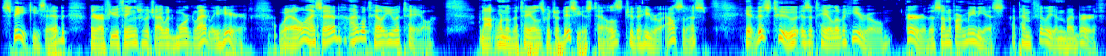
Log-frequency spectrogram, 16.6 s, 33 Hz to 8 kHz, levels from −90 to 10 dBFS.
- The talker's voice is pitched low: Yes, low, 115 Hz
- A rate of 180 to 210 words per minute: Yes, average, 190 wpm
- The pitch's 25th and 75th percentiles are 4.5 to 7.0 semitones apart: Yes, average, 5.2 semitones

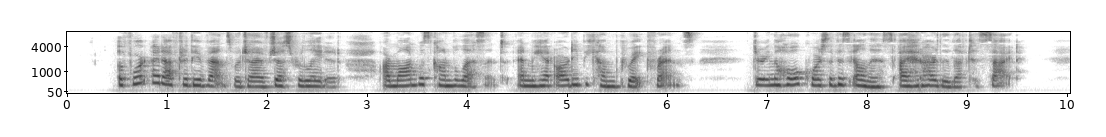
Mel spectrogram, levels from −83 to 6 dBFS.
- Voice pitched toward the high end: Yes, very high, 250 Hz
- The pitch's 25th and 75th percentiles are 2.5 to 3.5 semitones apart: Yes, average, 3.0 semitones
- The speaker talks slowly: No, average, 195 wpm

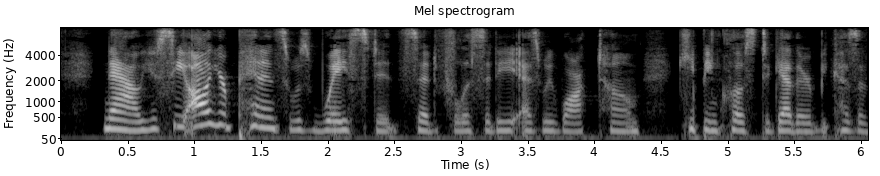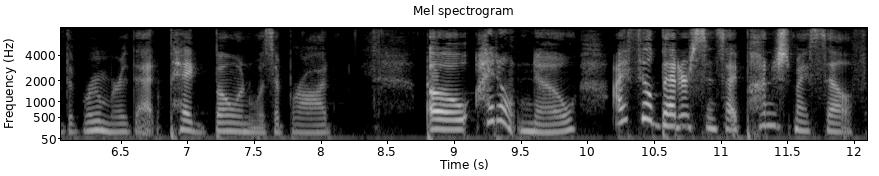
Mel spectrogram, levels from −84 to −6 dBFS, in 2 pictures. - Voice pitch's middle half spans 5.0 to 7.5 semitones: No, average, 4.0 semitones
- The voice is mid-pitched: No, high, 195 Hz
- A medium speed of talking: Yes, average, 185 wpm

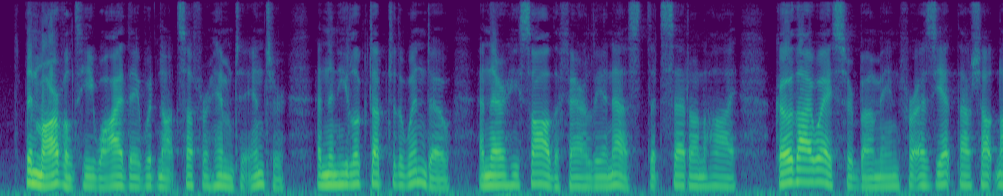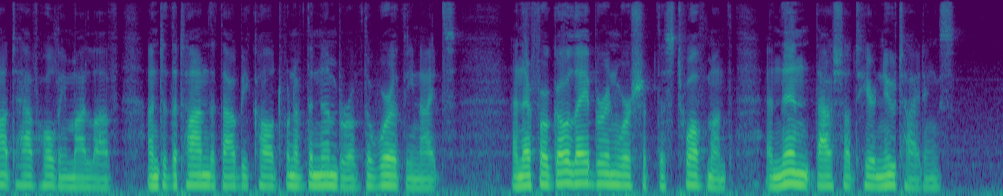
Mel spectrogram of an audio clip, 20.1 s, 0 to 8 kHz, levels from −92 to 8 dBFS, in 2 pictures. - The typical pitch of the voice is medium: No, low, 105 Hz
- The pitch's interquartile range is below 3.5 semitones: Yes, narrow, 2.5 semitones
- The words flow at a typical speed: No, fast, 225 wpm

